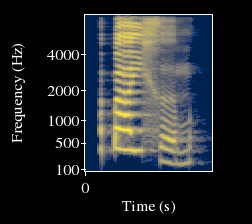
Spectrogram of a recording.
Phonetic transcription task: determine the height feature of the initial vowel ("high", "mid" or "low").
low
